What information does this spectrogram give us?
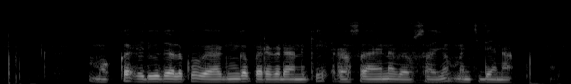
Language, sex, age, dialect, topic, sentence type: Telugu, male, 25-30, Utterandhra, agriculture, question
